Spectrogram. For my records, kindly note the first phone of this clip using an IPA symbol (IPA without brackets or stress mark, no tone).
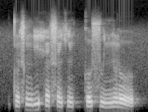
tʷ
